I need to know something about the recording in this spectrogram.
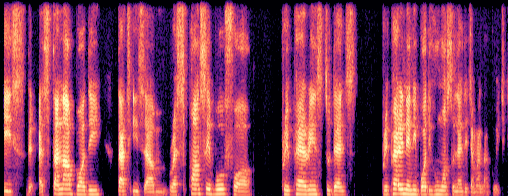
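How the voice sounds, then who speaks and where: A middle-aged woman with a Nigerian accent, a guest on a podcast, giving earnest encouraging advice in short phrases. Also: sits low. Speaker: guest, German language expert. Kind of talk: podcast interview.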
